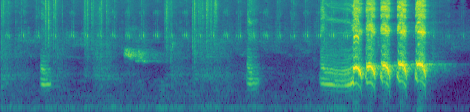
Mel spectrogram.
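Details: White-crested laughingthrush: scattered soft notes, then a loud run of five or six rapid harsh laughing notes in the final two seconds.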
